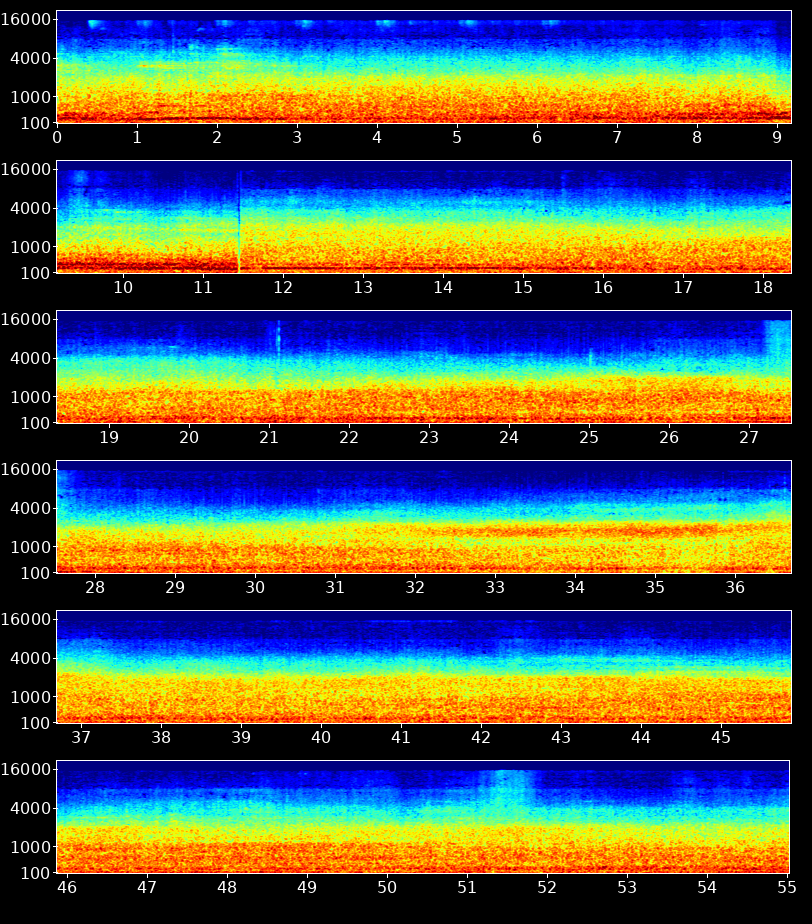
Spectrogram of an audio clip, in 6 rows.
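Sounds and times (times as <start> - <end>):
rising whine: 0.0 - 27.2
subway train rumbling on track: 0.0 - 55.0.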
